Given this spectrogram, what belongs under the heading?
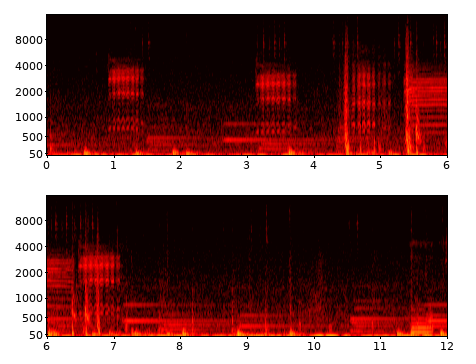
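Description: Several Minecraft sheep bleat in short wavering calls, spaced a few seconds apart, over soft game background music with faint ticking, no talking.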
